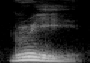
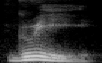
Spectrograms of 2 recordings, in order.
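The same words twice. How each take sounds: No difference in how they are said.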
